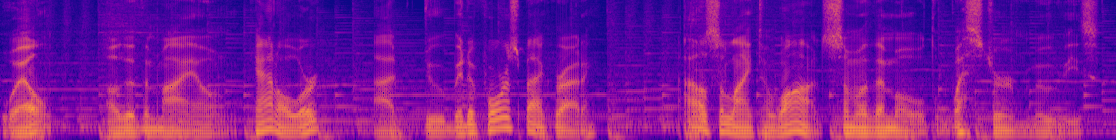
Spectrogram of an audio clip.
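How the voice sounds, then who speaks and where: A man playing a gentle, modest young cowboy who tends animals, with folksy talk, in an amateur audio drama. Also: rumbling low, very animated, moderate pace, gravelly, over music, heavily acted. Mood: easygoing, proud.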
